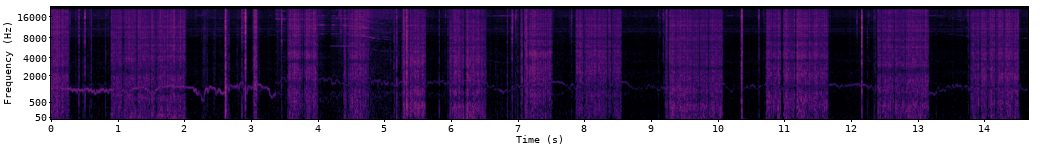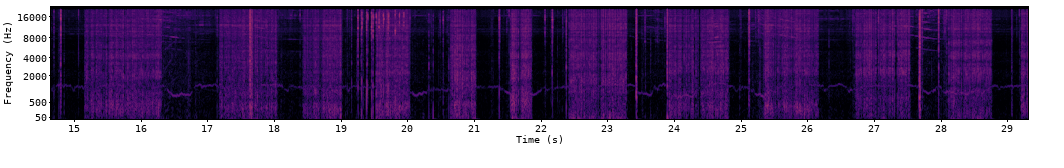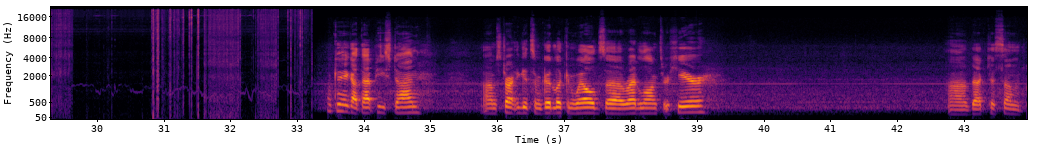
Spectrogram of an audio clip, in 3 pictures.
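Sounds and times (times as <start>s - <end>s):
welder crackling and hissing: 0.0s - 39.4s, 42.7s - 43.9s.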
